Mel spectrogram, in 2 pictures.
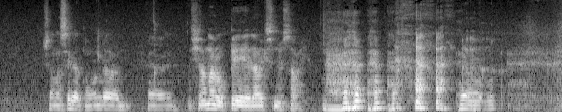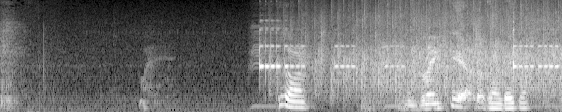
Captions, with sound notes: You probably feel it around -I feel it where I put my snus *laughing* -There -Can I drink? -Yeah, you can drink now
